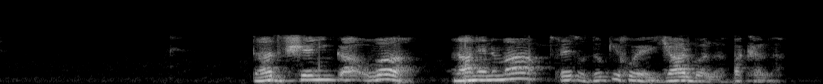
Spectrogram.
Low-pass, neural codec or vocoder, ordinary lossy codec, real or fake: 7.2 kHz; vocoder, 44.1 kHz, 128 mel bands every 256 samples, BigVGAN v2; AAC, 16 kbps; fake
